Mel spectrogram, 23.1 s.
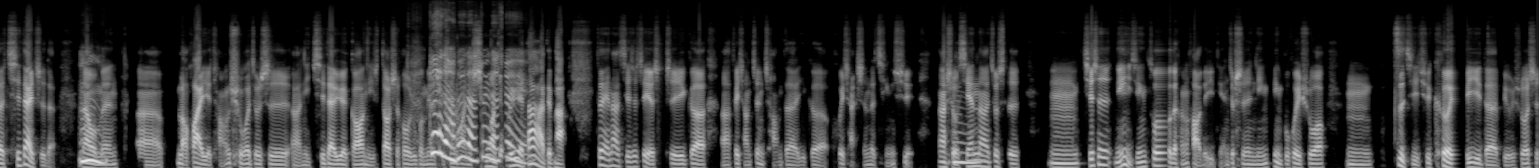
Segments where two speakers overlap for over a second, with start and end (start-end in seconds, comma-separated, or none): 6.5-8.1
